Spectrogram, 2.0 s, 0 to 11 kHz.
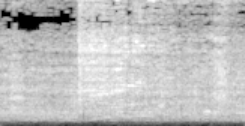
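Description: An action-movie soundtrack played loud through the LG V30's built-in loudspeaker, its volume raised by a speaker-booster app. It is a dense, hissy rush of effects with no bass at all.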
